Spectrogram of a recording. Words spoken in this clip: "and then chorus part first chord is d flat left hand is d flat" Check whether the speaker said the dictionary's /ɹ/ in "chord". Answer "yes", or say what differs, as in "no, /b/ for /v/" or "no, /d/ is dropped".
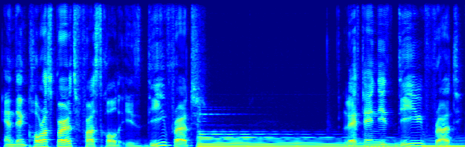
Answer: no, /l/ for /ɹ/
